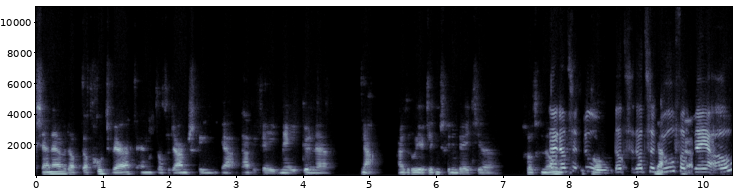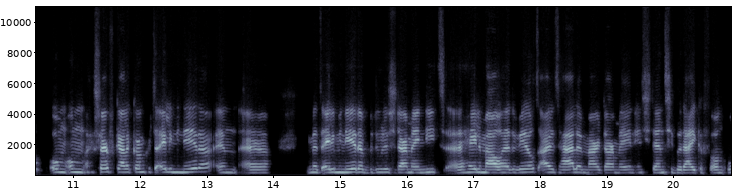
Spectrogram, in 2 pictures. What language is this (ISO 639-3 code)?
nld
